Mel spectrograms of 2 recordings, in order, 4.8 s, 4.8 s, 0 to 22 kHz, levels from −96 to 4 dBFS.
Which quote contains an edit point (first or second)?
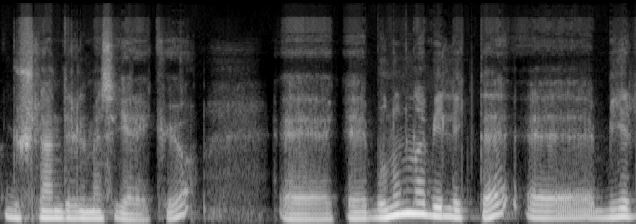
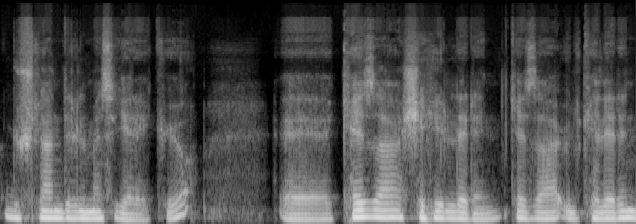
first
